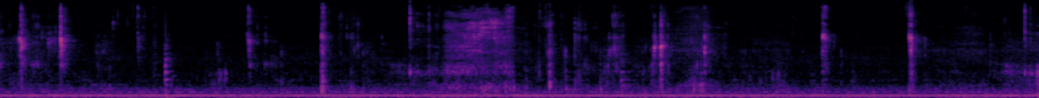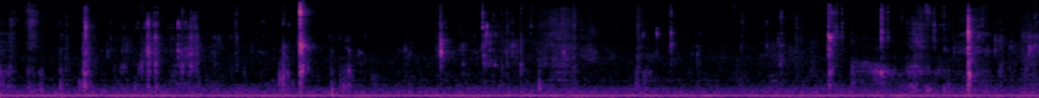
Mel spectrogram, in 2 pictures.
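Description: Close mouth sounds of a person chewing soft, saucy pasta noodles, with scattered short clicks and smacks. A steady low hum runs underneath.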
